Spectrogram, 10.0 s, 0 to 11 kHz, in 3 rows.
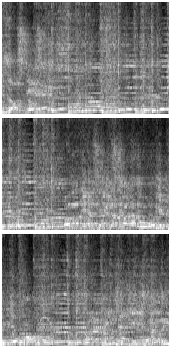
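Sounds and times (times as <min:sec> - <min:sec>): live band playing cumbia: 0:00.0 - 0:10.0.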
